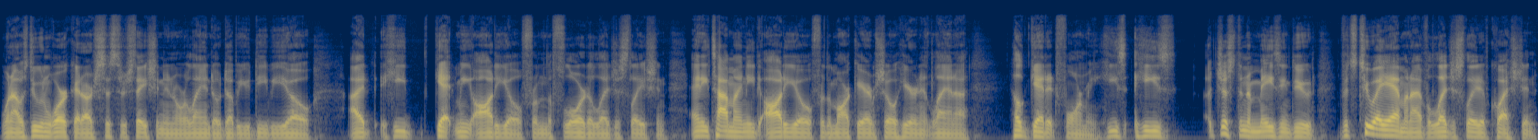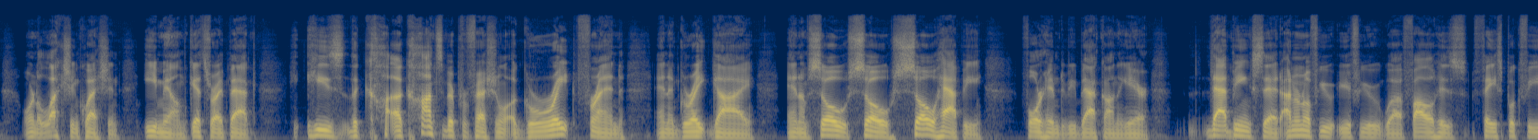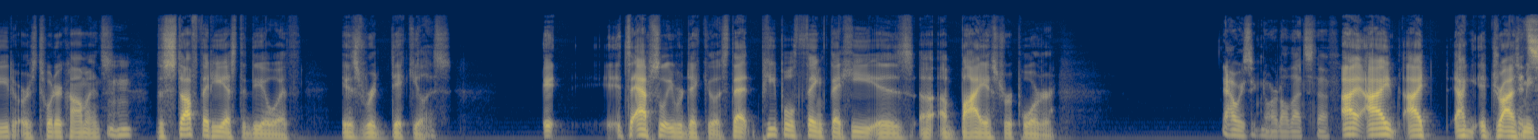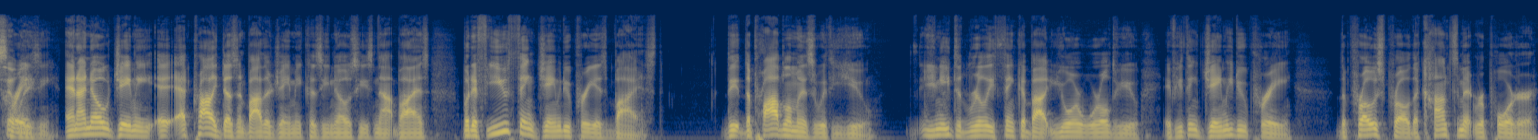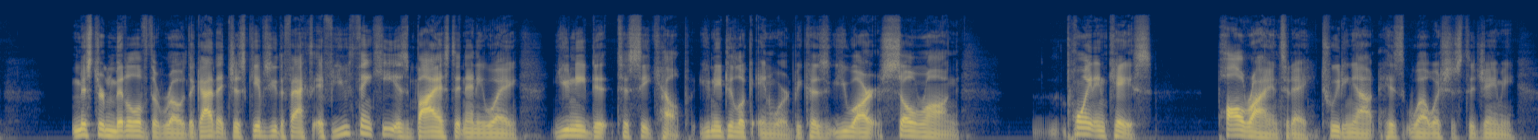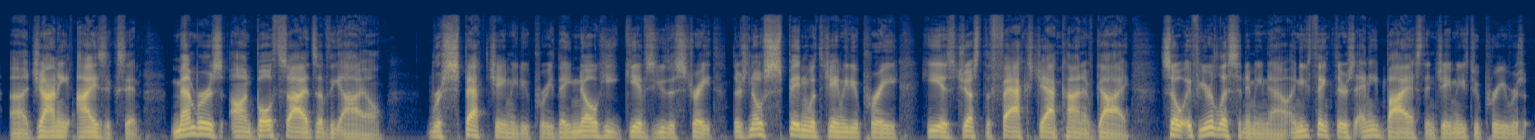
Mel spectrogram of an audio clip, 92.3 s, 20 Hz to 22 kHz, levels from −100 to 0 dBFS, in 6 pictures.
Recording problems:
none

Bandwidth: 14.5 kHz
